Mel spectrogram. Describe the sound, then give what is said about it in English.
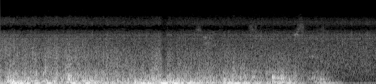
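Loud thunder rolls through a rainy stormy zone in a video game. A dense, continuous rumble mixes with hissing rain, then drops away to a quieter hiss at the end. “The thunder's really loud. This is one of those zones.”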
